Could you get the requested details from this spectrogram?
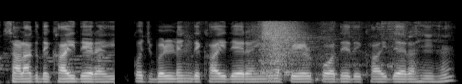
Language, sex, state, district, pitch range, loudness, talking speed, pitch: Hindi, male, Bihar, Jahanabad, 125-135 Hz, -19 LUFS, 210 wpm, 130 Hz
